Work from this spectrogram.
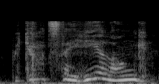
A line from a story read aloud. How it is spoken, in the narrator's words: Martin panted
